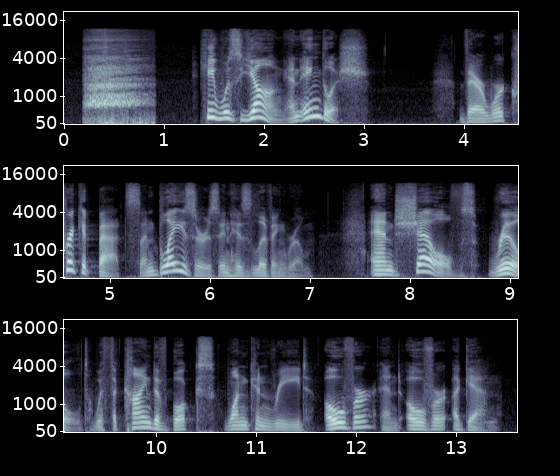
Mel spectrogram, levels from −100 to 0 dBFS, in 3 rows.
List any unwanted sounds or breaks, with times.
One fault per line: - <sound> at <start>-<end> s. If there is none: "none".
- breath at 0.2-0.9 s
